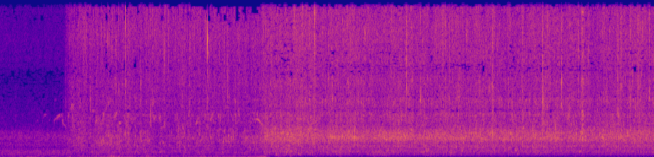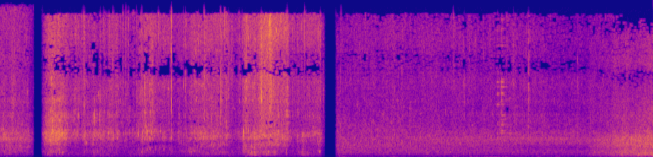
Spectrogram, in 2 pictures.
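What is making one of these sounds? A shallow stream trickles and babbles over stones.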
